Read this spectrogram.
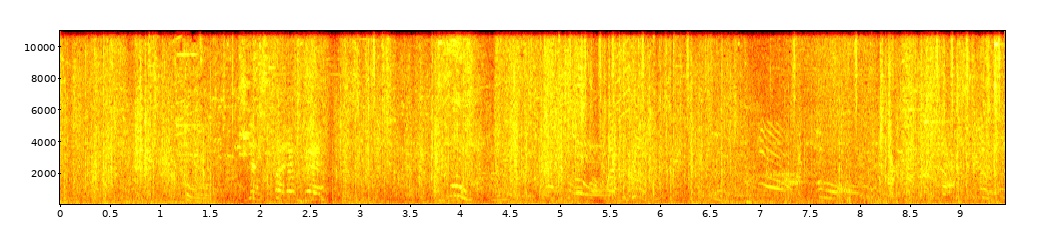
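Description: Electronic zaps and whooshes sweep up and down.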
